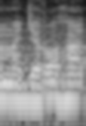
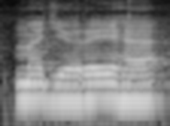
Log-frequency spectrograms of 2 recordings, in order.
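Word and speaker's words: مجراها: Cara bacanya bukan majroha tapi majreha dalam qiraat hafz bin hafaz anasim.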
